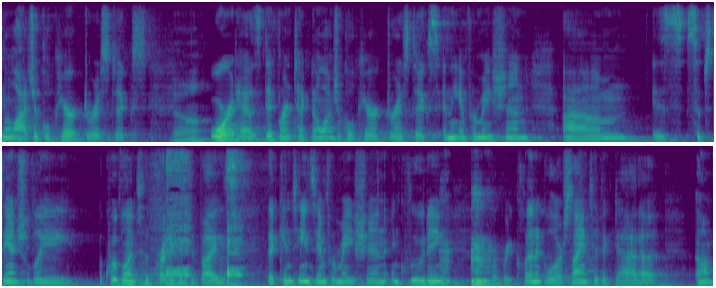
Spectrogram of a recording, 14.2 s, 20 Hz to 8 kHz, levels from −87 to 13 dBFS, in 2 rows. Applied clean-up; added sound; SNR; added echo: none; Fart; 2 dB; reverberation time 0.8 s.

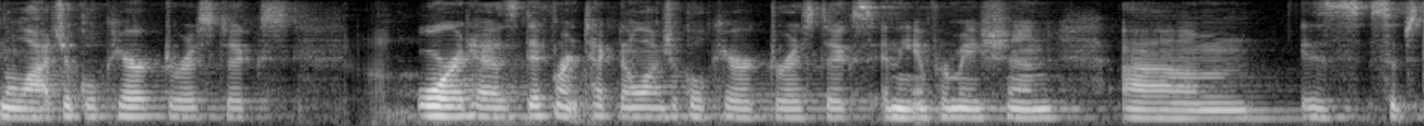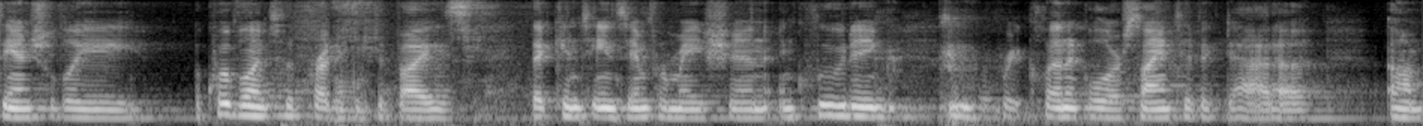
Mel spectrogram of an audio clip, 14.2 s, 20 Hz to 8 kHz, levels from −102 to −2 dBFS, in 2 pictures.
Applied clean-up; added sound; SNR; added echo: neural separator model SepFormer DNS4.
